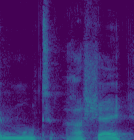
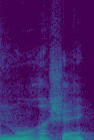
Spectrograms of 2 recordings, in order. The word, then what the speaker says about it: Montrachet: People love that, and there's many different ways of pronouncing it. So if you say Montrachet, then it's a bit of an insult. You should really say Montrachet.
